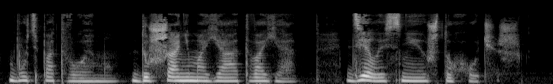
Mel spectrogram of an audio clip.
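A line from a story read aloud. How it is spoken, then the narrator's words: Quiet, shaken reply. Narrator (Russian): вздрогнув, она тихо ответила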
